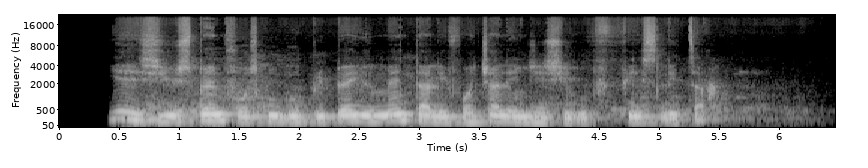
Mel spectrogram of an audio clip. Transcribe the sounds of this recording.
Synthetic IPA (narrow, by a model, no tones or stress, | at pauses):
jisjuspɛ̃ndfɔskulɡɹupːɹipɛjumɛ̃ntalifɔt͡ʃalɛ̃nd͡ʒisjuɡupfesletʰa̰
